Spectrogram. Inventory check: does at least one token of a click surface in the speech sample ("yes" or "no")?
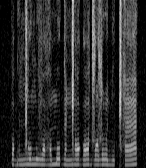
yes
